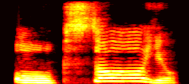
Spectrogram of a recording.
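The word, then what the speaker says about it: 없어요: La S, claro que puede sonar porque ya aquí le sigue una vocal. Opsoyo.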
